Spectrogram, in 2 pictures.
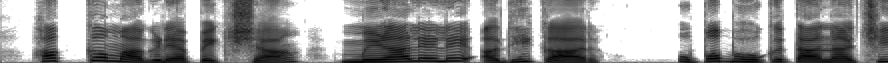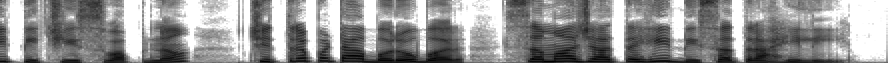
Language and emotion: Marathi, neutral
